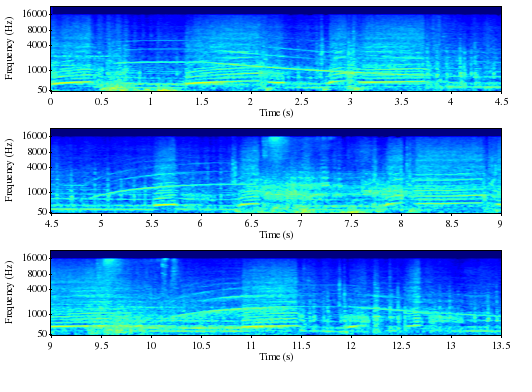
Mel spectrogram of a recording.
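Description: A sports car engine revs hard, rising and dropping in pitch with each gear change.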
